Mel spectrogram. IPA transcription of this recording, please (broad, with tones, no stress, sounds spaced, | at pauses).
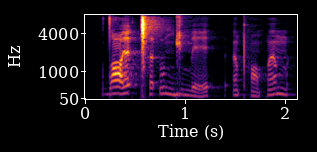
dˤ a˧˥˧ j ɛ˥ ʔ ǀʰ ə˧˥ ʔ u˧˥˧ ŋ ɡ i˦˨ m e˧˩˧ | ʔ ə̃˧˥ pʰ ɔ̃˧˩˧ p ə̃˧˥˧ m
